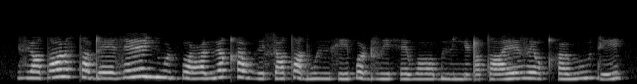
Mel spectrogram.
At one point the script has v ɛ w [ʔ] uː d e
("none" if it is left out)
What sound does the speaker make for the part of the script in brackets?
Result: qʰ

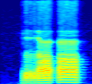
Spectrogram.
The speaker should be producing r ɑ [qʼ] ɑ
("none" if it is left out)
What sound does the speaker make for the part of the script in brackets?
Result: ʔ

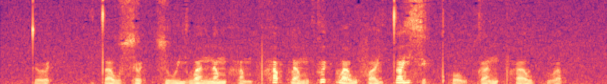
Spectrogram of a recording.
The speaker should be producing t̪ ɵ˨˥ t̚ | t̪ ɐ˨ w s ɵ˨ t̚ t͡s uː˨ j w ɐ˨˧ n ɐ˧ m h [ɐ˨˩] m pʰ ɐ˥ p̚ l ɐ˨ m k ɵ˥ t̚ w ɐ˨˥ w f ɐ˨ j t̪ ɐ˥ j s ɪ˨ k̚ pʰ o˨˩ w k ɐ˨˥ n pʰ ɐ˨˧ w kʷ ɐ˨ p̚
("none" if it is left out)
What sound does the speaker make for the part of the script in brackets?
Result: ɐ˨˩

